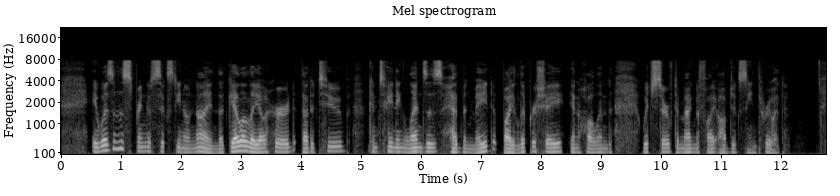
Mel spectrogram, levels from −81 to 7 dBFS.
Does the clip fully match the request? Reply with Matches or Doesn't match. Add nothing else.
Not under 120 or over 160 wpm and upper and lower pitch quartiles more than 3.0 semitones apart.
Doesn't match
